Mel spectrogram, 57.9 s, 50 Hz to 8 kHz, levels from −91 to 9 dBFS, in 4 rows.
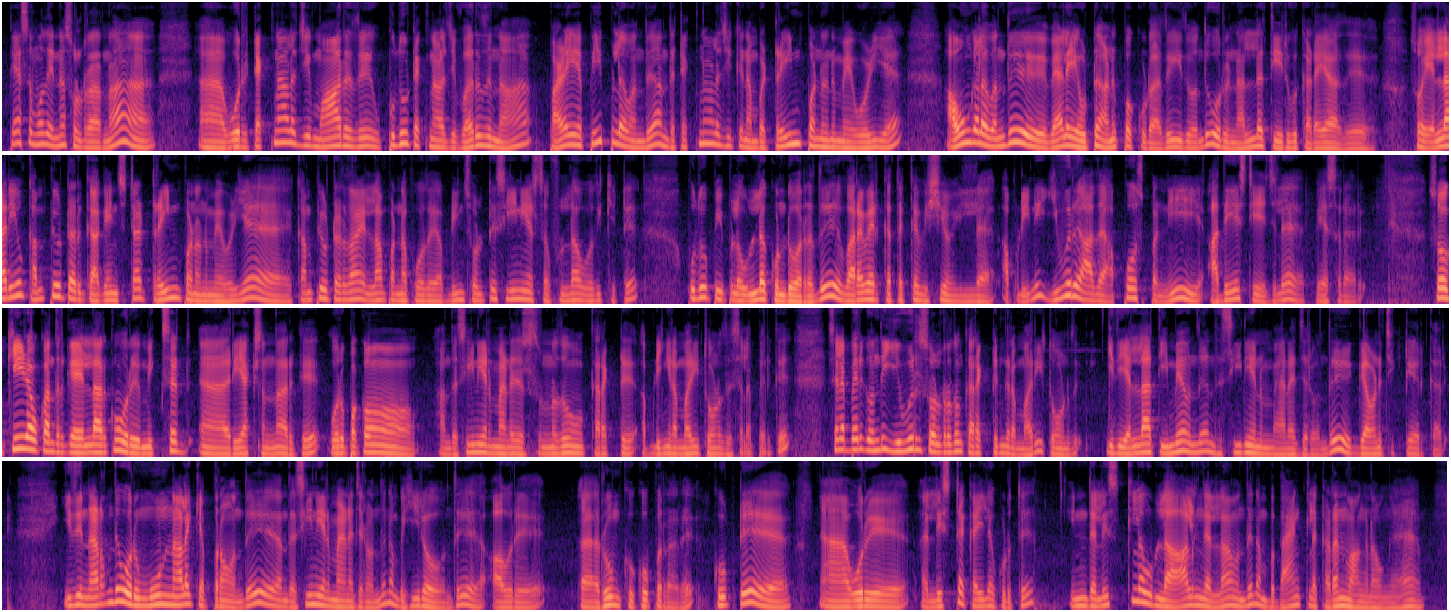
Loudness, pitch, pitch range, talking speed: -19 LUFS, 140 Hz, 125-170 Hz, 135 wpm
